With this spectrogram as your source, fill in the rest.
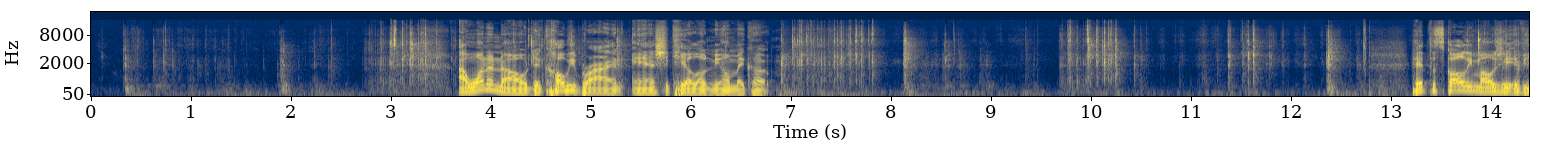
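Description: Playing cards are shuffled by hand with a soft riffling flutter.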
